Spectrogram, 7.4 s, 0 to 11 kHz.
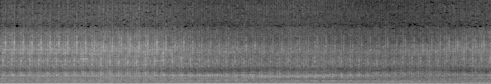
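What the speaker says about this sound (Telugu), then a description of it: "ఇంజన్ సౌండ్ నీట్గా ఉంది సార్" A 2005-2006 Hyundai Santro Xing XO petrol car idles with a steady, even engine drone and a constant low hum, close and unbroken, with no voices.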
